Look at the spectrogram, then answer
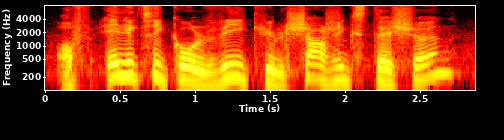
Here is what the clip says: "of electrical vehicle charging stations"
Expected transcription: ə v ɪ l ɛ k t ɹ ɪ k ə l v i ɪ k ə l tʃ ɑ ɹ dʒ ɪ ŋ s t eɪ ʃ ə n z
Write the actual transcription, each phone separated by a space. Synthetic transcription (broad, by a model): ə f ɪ l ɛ k t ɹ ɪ k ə l v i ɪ k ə l ʃ ɑ ɹ ʒ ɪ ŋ s t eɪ ʃ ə n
